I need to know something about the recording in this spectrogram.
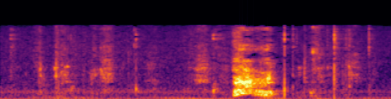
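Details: A dog that wants his bed back gives one short, harsh, broad bark-growl in the middle, with soft scattered thumps and faint noises before and after in a quiet room.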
